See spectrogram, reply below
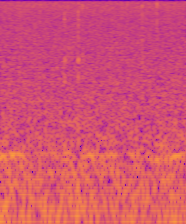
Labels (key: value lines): label: ambient
recorder: HydroMoth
